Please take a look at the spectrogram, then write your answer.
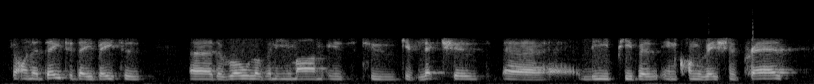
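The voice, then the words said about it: Slight British accent. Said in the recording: “I can hear a little bit of an accent there. You are from Britain”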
